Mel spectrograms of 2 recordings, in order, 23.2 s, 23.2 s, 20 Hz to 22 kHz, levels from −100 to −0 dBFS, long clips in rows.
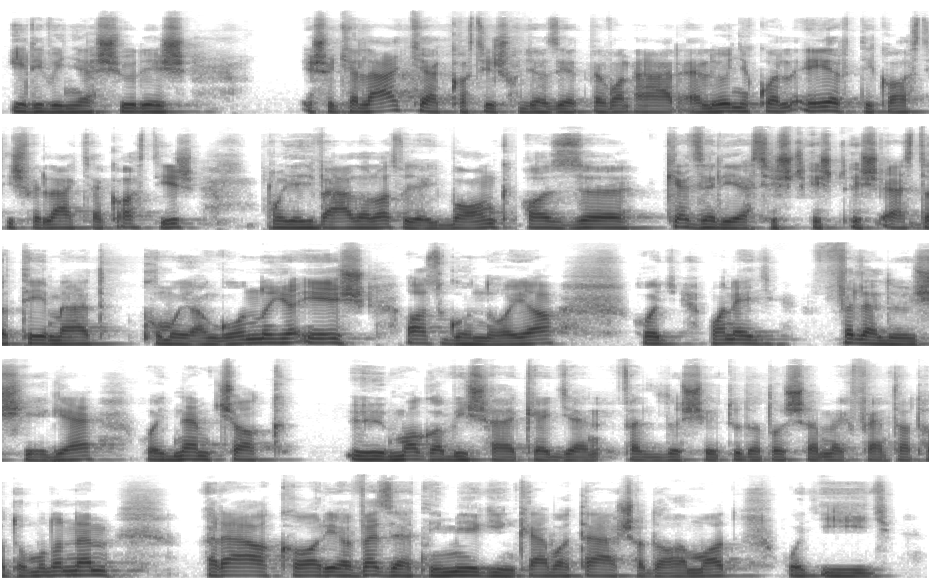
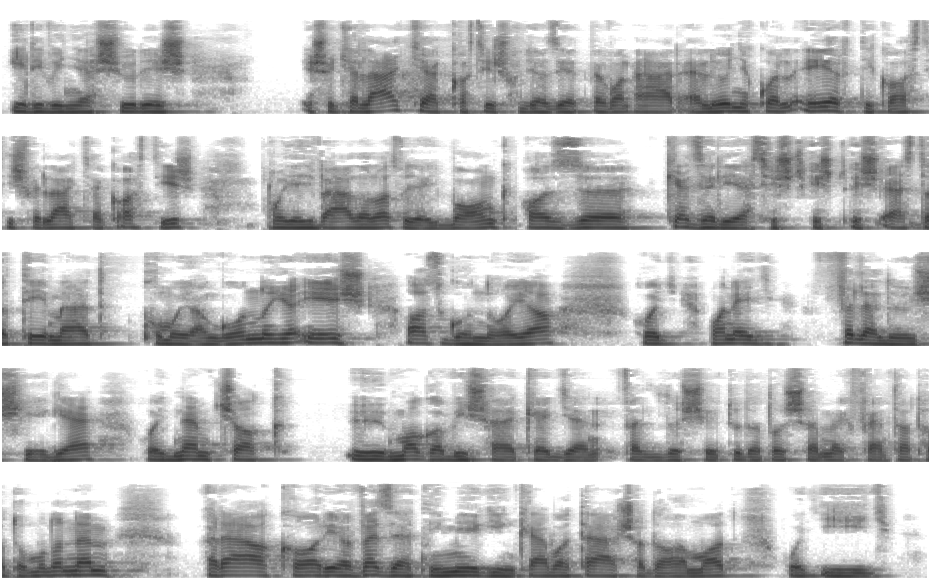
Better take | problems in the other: first | garbled, watery; slightly; nothing above 10.5 kHz

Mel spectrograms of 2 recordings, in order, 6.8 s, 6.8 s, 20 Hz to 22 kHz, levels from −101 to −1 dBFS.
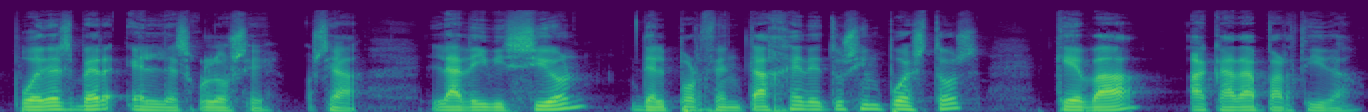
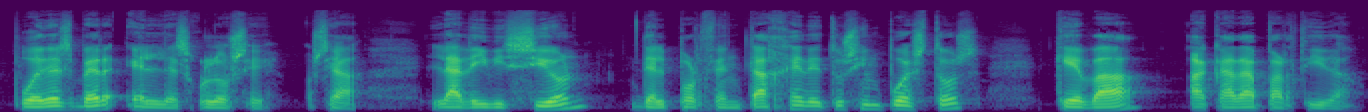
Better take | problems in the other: first | thin; somewhat; fading below 250 Hz

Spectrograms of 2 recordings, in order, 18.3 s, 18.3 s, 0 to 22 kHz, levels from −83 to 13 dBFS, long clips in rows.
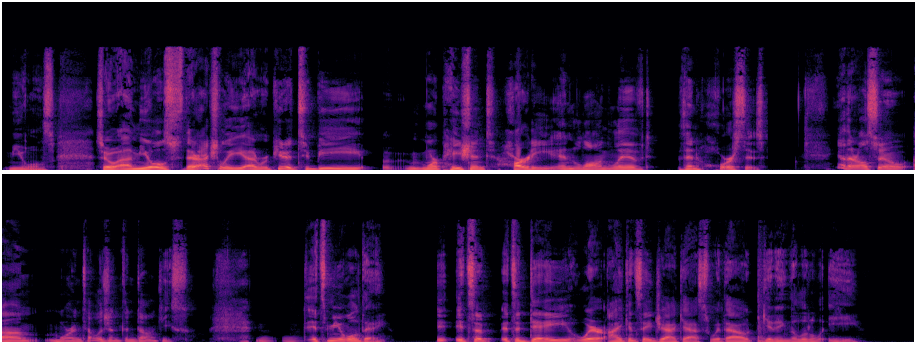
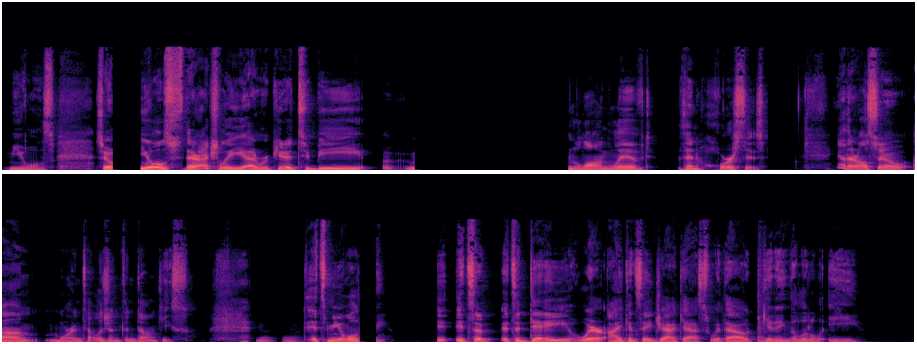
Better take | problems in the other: first | audio cutting out; at 1 s, at 4 s for 1.5 s and at 13 s

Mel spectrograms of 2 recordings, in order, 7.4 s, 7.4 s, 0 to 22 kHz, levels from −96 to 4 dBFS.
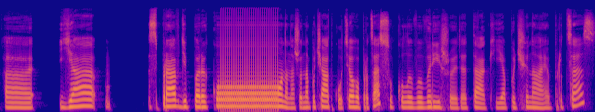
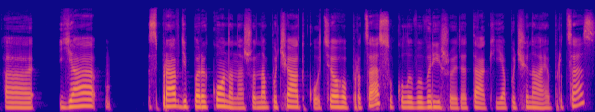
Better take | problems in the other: second | audio freezing; at 2.5 s for 0.5 s

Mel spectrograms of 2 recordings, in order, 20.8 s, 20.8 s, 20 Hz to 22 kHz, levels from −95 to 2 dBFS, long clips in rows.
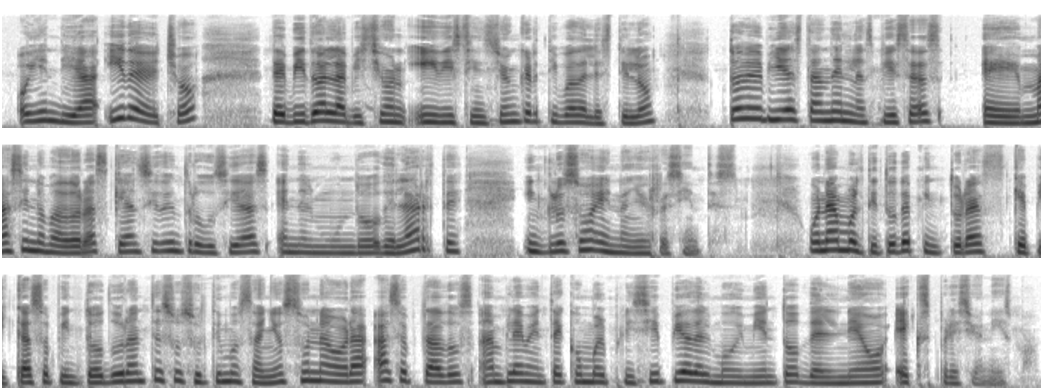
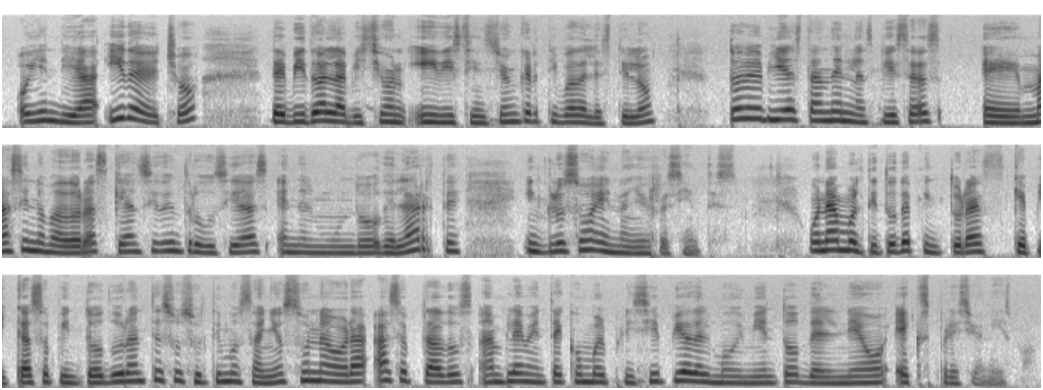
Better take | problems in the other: first | hiss; faint; throughout; 25 dB below the speech

